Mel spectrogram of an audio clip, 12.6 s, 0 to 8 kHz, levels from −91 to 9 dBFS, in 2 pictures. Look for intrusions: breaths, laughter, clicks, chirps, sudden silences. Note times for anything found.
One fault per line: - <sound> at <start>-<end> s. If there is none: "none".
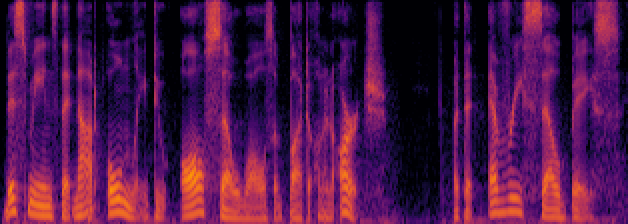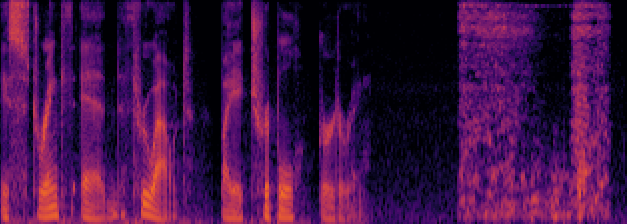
- sigh at 10.8-12.4 s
